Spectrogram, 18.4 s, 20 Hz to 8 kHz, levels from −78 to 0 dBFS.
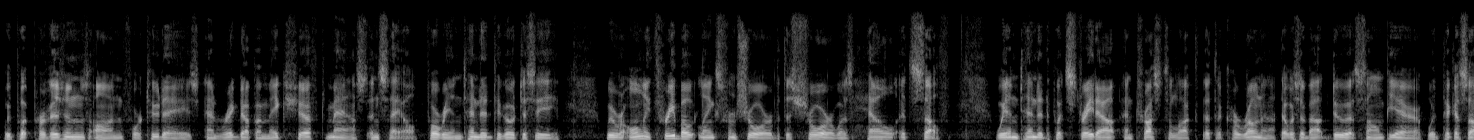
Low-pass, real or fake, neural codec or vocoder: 7.2 kHz; fake; vocoder, 22.05 kHz, 80 mel bands, Vocos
